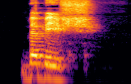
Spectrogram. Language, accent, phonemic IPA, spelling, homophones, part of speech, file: French, Canada, /ba.biʃ/, babiche, babiches, noun, LL-Q150 (fra)-babiche.wav
- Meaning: 1. babiche 2. old, ragged garment 3. small bits, shards, shavings 4. energy 5. mouth 6. grimace, pout (facial expression of displeasure or sulkiness)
